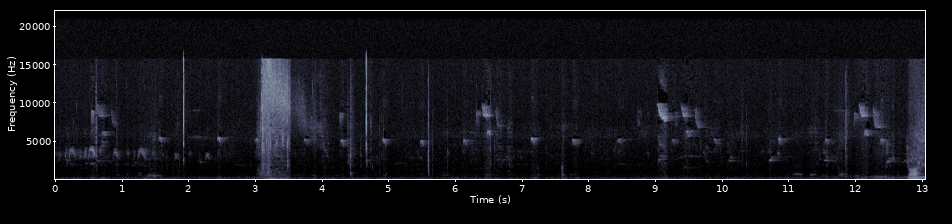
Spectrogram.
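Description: Near silence with small birds chirping faintly, short high chirps repeating every fraction of a second. A brief rush of noise comes about three seconds in, and a louder one right at the end.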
